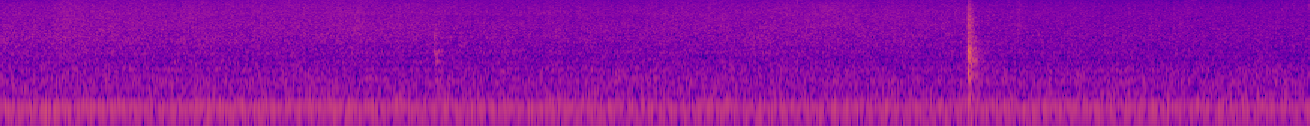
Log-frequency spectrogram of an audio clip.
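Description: Bitter melon and banana blossom sizzling in hot oil in an electric skillet as they are stirred with a metal spatula, over a steady low hum. A single sharp knock comes about eight seconds in.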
